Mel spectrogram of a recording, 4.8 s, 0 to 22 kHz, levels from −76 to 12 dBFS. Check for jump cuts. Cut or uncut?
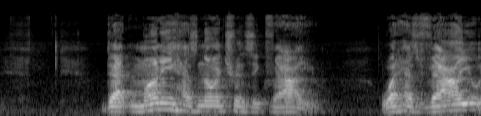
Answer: uncut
